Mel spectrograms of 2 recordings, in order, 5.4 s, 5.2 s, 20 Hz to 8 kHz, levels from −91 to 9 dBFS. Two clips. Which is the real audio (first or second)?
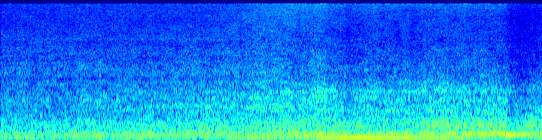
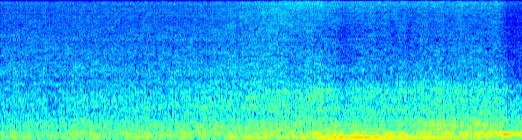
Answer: first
